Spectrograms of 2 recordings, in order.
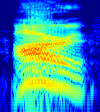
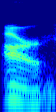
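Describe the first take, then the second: First: It is said forcefully, with conviction. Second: It is said weakly, without conviction.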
